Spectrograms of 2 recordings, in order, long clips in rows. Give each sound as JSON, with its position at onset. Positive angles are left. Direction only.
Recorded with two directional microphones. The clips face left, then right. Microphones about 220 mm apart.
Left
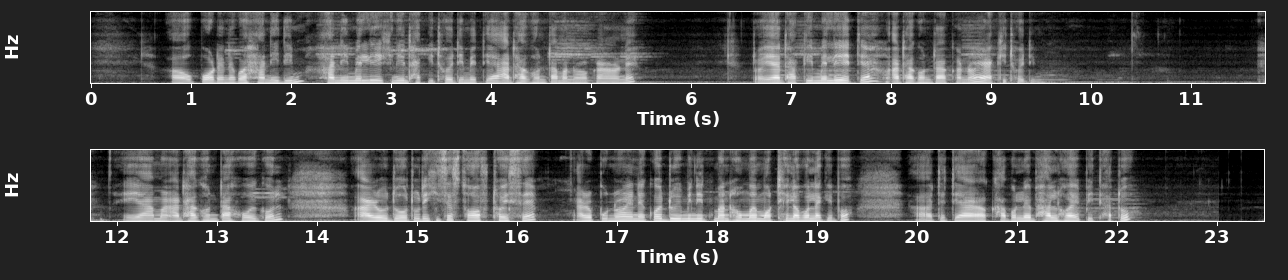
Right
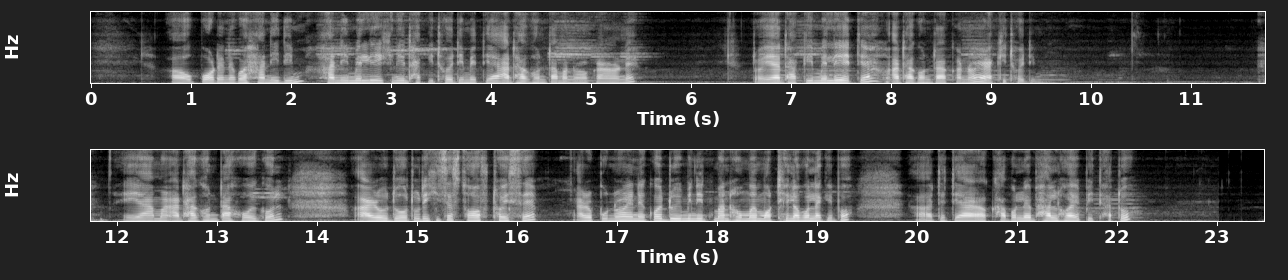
{"t": 0.8, "sound": "speech", "side_deg": 45}
{"t": 11.6, "sound": "speech", "side_deg": 40}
